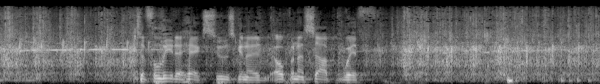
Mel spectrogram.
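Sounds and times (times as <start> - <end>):
sizable crowd applauding to welcome a speaker at a City Club event in Chicago: 0.0 - 5.9
speech: 1.4 - 4.2.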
